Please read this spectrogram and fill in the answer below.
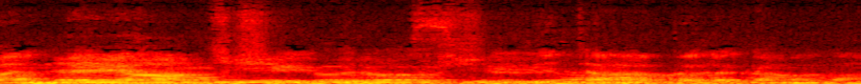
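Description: Sanskrit invocation prayers chanted by voice on a steady, held melody, the phrases drawn out on sustained notes. A new phrase starts after a breath right at the beginning.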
